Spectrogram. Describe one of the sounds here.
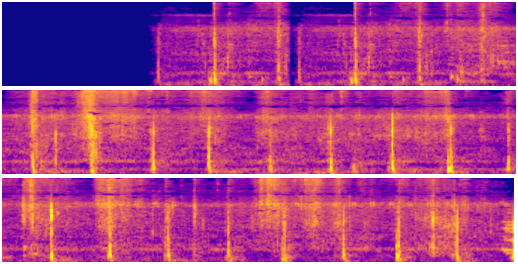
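Shoes tap on a paved path with quick footsteps.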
